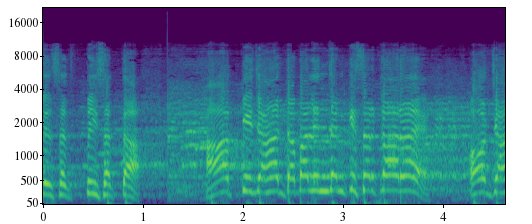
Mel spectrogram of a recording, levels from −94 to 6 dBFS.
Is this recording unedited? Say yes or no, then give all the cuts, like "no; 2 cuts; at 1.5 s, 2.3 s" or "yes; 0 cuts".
no; 1 cut; at 1.1 s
